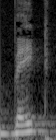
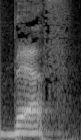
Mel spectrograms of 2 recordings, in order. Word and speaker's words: Beit: They call them Beit Knesset. The Beit Knesset. Now, Beit could be pronounced Beth.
